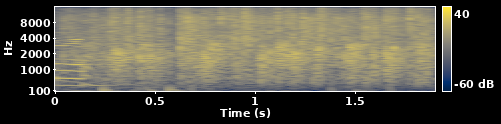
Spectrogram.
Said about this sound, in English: Wow. Another round of applause for self-care and taking time to love yourself.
